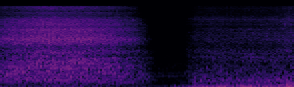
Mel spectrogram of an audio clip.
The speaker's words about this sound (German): Dann nimm ein, zwei tiefere Atemzüge.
